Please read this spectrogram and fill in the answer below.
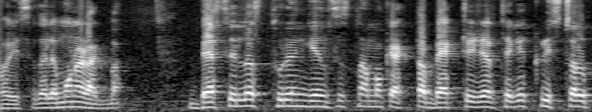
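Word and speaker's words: thuringiensis: তাহলে দেখো ব্যাসিলাস থুরিঙ্গিয়েন্সিস, অনেকে জিএনসিস বলে উচ্চারণটা, আমেরিকান উচ্চারণ একরকম, ব্রিটিশ উচ্চারণ আরেক রকম।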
